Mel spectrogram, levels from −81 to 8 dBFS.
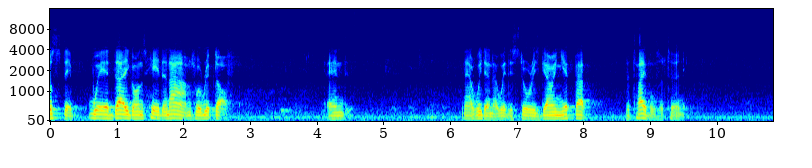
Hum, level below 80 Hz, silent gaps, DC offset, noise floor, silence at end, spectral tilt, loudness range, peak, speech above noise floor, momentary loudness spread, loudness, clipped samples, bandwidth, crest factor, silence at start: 50 Hz at -50 dBFS; -54 dBFS; none; under 0.1%; -49 dBFS; 0.35 s; -9.5 dB/octave; 12 LU; -6 dBFS; 26 dB; 21 LU; -24 LUFS; under 0.1%; 6.2 kHz; 20 dB; 0 s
